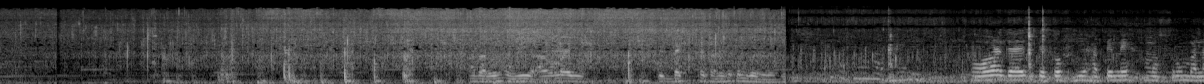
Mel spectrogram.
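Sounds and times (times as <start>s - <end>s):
vegetables sizzling in oil: 0.0s - 12.0s
ladle clicking against pan: 10.2s - 10.6s.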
